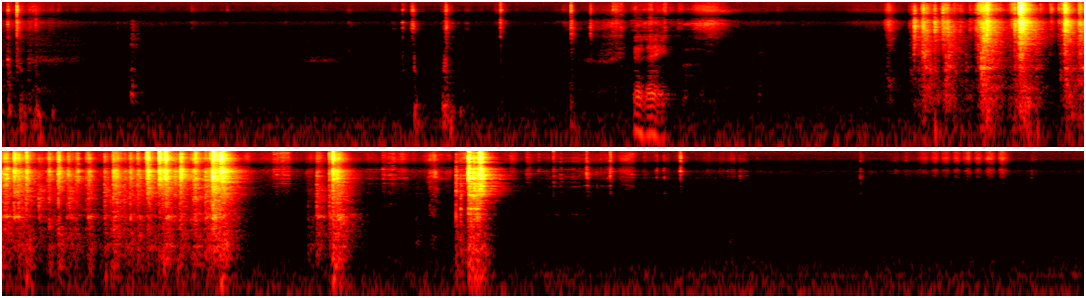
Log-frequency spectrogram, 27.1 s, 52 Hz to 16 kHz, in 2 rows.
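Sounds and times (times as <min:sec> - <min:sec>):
metal tools clinking: 0:11.4 - 0:21.3.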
